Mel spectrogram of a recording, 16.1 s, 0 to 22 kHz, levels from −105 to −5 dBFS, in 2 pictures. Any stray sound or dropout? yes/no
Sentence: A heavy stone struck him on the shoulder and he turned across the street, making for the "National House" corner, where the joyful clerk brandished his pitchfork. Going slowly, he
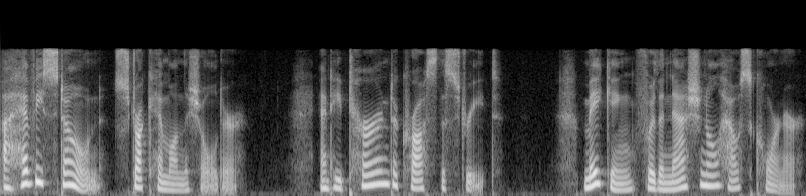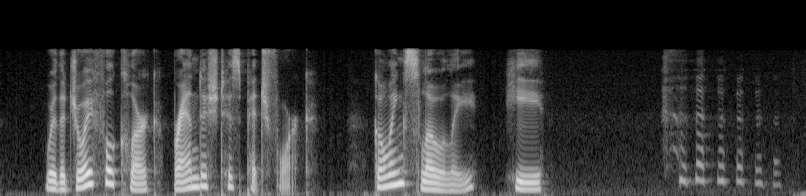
yes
